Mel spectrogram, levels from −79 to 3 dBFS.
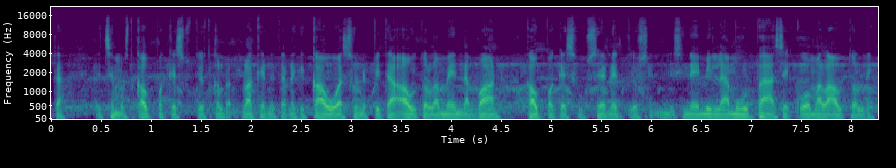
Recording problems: echo of what is said; faint; throughout; 360 ms later, 20 dB below the speech
chatter from many people; noticeable; throughout; 15 dB below the speech

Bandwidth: 15 kHz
